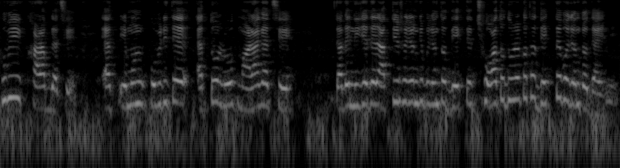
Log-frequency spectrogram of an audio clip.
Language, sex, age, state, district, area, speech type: Bengali, female, 45-60, West Bengal, Kolkata, urban, spontaneous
